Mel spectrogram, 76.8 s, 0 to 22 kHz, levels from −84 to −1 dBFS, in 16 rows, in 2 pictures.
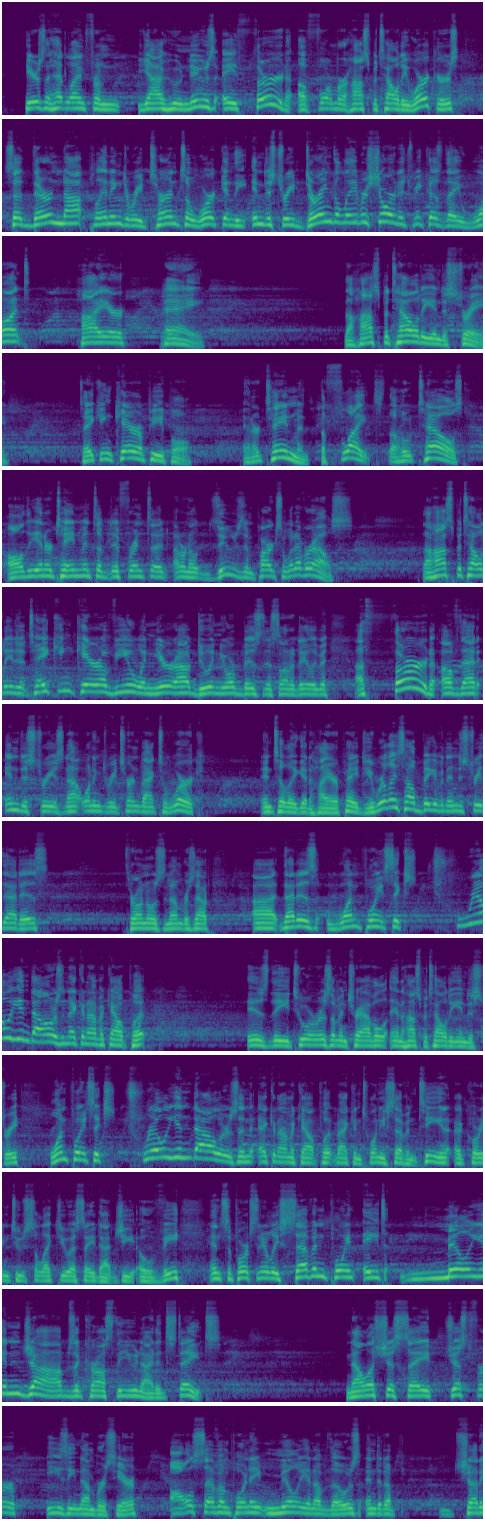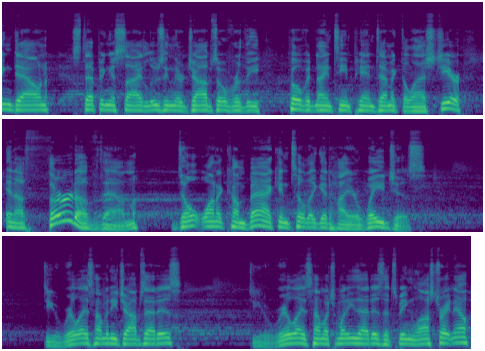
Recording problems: echo of what is said; faint; throughout; 430 ms later, 25 dB below the speech

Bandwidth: 15 kHz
